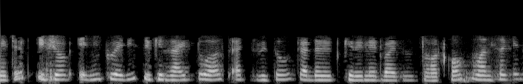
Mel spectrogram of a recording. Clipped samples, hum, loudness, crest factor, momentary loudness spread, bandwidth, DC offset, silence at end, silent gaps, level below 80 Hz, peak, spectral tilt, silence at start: under 0.1%; none; -21 LUFS; 18 dB; 6 LU; 4 kHz; under 0.1%; 0 s; none; -62 dBFS; -4 dBFS; -10 dB/octave; 0 s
